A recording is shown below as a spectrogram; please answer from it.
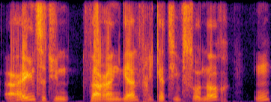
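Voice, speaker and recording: A man teaching pronunciation in a slow, patient spoken lesson, repeating each sound for listeners to copy. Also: mid-range voice, sing-song, vocal fry, no room sound, clean studio sound. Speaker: Quran recitation teacher.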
